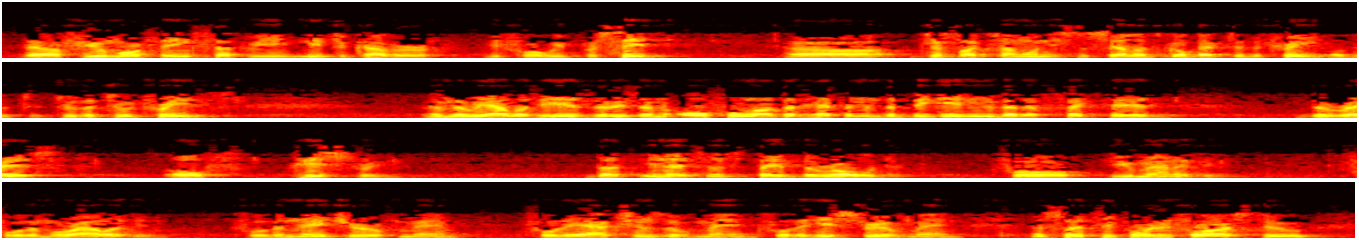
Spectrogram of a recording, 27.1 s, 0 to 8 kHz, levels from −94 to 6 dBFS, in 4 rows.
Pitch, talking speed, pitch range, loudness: 135 Hz, 195 wpm, 120-150 Hz, -19 LUFS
